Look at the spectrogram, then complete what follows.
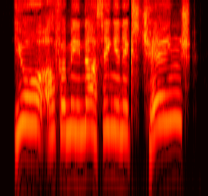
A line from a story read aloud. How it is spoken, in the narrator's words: he said, his voice loud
